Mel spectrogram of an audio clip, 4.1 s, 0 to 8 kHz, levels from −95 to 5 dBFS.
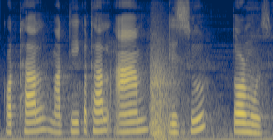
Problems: constant background noise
